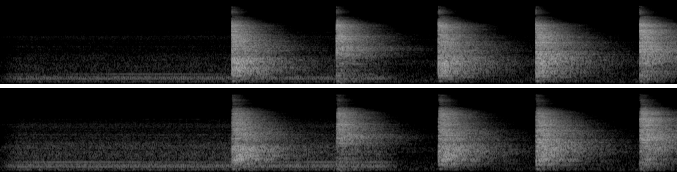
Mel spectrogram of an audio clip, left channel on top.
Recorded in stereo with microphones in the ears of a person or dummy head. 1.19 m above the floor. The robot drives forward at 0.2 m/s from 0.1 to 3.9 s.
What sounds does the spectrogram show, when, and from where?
2.3 s a clap: 80° left, 0.8 m; by 6.6 s 70° left (ahead or behind), 0.8 m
